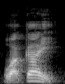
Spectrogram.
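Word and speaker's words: 若い: 발음은 와까이, 와까이.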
